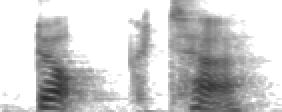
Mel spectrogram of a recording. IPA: ˈdɒktə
